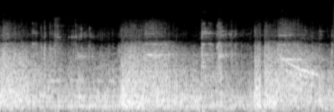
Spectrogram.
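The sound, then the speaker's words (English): Gunshots in a Western radio drama about Billy the Kid and Pat Garrett ring out as a few sharp, loud reports over a dense, steady wash of noise. “Good shooting.”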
